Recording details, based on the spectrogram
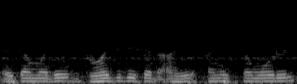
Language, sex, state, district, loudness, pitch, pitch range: Marathi, male, Maharashtra, Chandrapur, -34 LUFS, 145 Hz, 140-150 Hz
